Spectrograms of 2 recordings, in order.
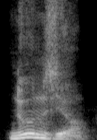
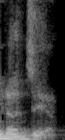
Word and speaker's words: Nunzio: languages in it so my name should be pronounced nunzio but i myself say nunzia okay um i i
